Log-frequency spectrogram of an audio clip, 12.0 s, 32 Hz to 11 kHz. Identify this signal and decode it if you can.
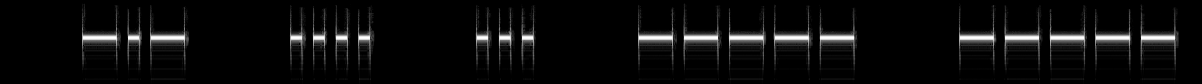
Morse code, heard as a keyed tone, about 10 wpm, spaced as for 6 wpm, 800 Hz. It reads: KHS00
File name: LEZIONI / 6 PKX0 / 6 PKX0 ws 10wpm 4220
